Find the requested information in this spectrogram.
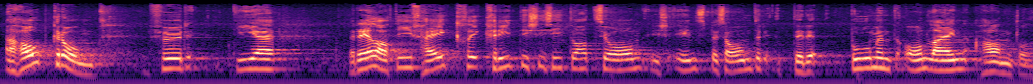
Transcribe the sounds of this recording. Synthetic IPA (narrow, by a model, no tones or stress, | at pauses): əɦɔʊpt̚ɡ̥ɾʊnd | fʏɾd̥iə | ɾɛlɑt̪iːfhɛɪkʰlikʰɾitiʃisit̪uɑt͡sjoːnɪʃɪnsb̥esɔnd̪əɾd̥əɾ | b̥uːməndɔnlæɪnhɑnd̪l̩ˠ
